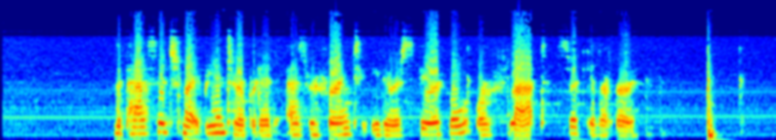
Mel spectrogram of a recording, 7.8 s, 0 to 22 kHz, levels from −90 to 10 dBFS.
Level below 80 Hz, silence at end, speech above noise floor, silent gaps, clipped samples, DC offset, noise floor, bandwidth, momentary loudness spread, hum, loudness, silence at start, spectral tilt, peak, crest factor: -46 dBFS; 0.35 s; 37 dB; none; under 0.1%; under 0.1%; -47 dBFS; 11.5 kHz; 7 LU; none; -12 LUFS; 1.15 s; -5.5 dB/octave; 0 dBFS; 12 dB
